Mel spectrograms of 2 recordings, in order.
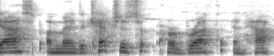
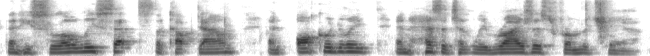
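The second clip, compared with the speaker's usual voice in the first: normal talking voice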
